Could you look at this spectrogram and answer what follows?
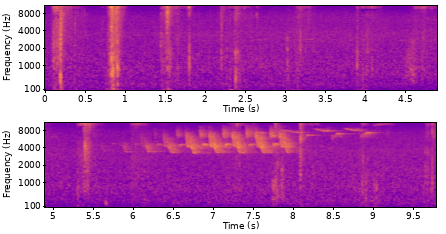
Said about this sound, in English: Getting close to an ovenbird and a Blackburnian.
